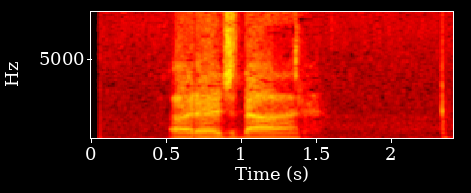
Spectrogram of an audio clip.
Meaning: applicant
- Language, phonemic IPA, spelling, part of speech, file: Gujarati, /ˈə.ɾəd͡ʒ.d̪ɑɾ/, અરજદાર, noun, Gu-અરજદાર.ogg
